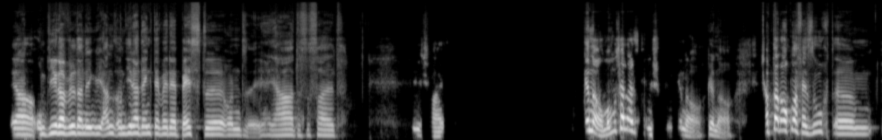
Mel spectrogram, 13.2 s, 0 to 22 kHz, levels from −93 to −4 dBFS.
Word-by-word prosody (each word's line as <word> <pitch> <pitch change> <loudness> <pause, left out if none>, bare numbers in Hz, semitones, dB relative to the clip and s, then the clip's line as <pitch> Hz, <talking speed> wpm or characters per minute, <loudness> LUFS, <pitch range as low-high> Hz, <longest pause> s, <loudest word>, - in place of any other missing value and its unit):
Ja, 170 -1 +2
und 175 +2 -3
jeder 210 -2 +6
will 210 +1 +5
dann 200 -1 +2
irgendwie 190 -2 +2
an 195 +4 -2
und 185 +1 -1
jeder 210 0 +3
denkt, 200 0 -1
er 190 - -2
wär 185 0 -1
der 180 -1 +1
Beste 175 -1 -1
und, 160 -1 -5
äh, 150 +7 -12
ja, 155 +1 -4
das 150 -1 -15
ist 150 +1 -15
halt, 150 -2 -7 1.0
ich 330 +8 -8
weiß - - -5 2.1
Genau, 275 - +5
man 175 +4 +1
muss 265 +5 -5
halt 325 -1 +8
als 270 -1 +2
Team 170 - -7
spielen. 385 - -18
Genau, - - -7
genau. - - -5 0.4
Ich - - -13
habe - - 0
dann 315 -3 +7
auch 275 +1 +5
mal 285 -2 +5
versucht, 225 +2 -3
ähm, 180 - -2
185 Hz, 170 wpm, -22 LUFS, 160-210 Hz, 2.1 s, halt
